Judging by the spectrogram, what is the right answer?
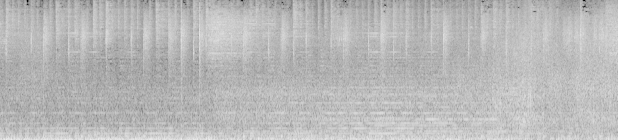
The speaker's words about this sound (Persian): در زمان حال گیسو به سرعت داره رانندگی میکنه.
